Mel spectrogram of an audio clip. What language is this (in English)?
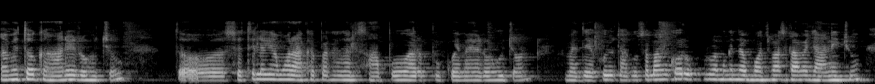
Odia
